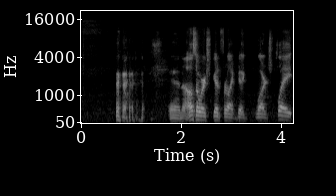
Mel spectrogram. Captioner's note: laughs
